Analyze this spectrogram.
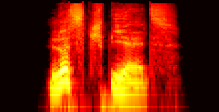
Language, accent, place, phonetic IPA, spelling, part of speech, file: German, Germany, Berlin, [ˈlʊstˌʃpiːls], Lustspiels, noun, De-Lustspiels.ogg
- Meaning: genitive singular of Lustspiel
